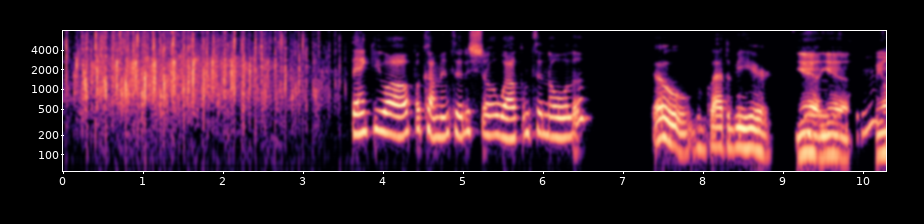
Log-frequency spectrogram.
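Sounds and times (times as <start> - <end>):
audience applause: 0.0 - 3.6
speech: 3.6 - 6.6, 7.4 - 10.2.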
